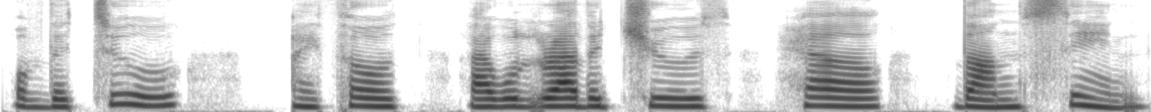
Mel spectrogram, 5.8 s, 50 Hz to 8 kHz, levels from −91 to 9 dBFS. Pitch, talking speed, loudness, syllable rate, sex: 210 Hz, 125 wpm, -20 LUFS, 3.4 syllables/s, female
